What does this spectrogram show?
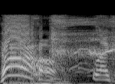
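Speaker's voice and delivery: high, loud yelp of shock; retold scream. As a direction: scream out in mock horror.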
